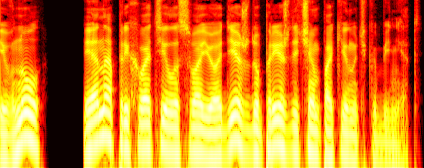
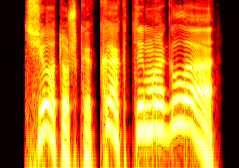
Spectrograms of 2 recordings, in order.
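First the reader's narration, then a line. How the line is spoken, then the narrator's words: Exclaimed. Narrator (Russian): воскликнула наследница престола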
